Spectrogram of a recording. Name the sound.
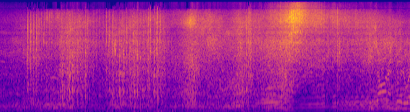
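VW drag racing car accelerating down the strip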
